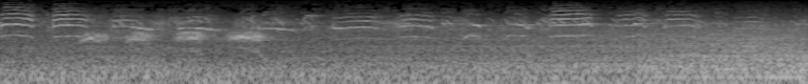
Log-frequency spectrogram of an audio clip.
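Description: An Asian koel screams in distress.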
